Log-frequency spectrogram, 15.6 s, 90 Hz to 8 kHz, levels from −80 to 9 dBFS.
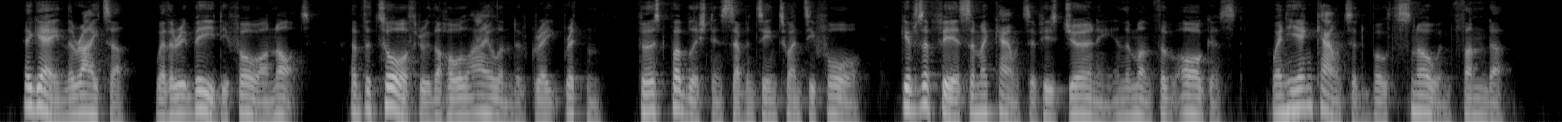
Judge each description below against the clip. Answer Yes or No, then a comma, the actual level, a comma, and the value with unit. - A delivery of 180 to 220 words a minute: No, average, 160 wpm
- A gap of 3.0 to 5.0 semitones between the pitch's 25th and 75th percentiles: Yes, average, 4.3 semitones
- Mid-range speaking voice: No, low, 105 Hz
